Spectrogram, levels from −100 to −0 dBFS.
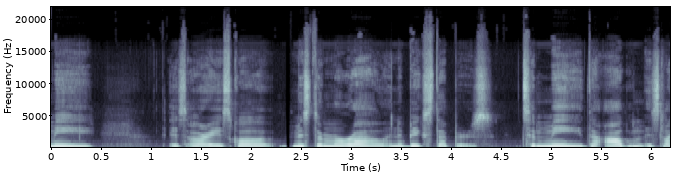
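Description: Listening to this speech recording, nothing stood out as a technical problem at any point.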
